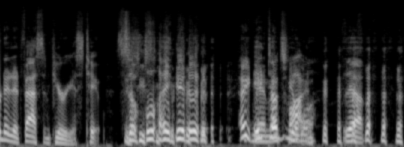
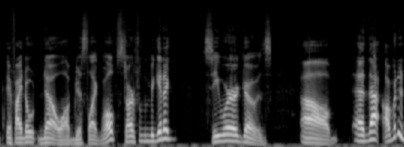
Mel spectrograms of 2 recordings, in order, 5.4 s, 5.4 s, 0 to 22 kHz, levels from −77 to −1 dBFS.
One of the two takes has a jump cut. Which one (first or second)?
first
